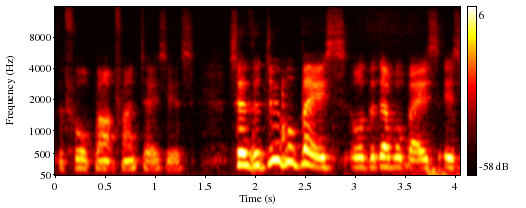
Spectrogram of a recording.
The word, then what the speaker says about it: double bass: So there are 2 big fantasies for what we call the great double bass, or probably we should say double bass, but it's always spelt with a double O at that point, and 1 very early in nomine.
